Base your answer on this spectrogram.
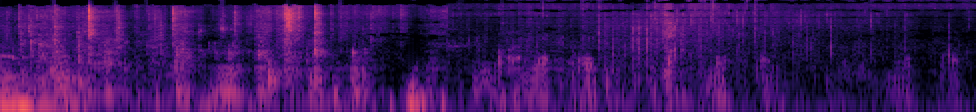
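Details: French Bulldog eating, snorting and grunting in quick, noisy, pig-like bursts that are loudest at the start, then trail off into softer snuffling and chewing noises.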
